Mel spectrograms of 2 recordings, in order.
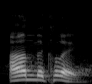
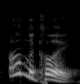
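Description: First: It is said plainly, without added attitude. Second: It is said with confident, playful swagger. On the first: The speaker calls it wrong. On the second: The speaker calls it right.

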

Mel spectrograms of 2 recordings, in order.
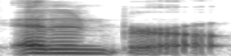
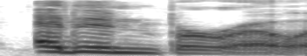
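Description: First: The final syllable is swallowed and reduced. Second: The final syllable is pronounced fully. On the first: "It's just kind of burying the bruh" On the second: "I say like Edinburgh"

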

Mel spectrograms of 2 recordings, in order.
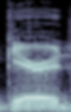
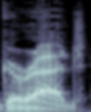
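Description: First: The word has the Scottish-influenced pronunciation. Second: The word has the standard pronunciation. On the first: This is how the speaker personally says it. "why I say garage" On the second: This is the usual way others say it. "instead of garage"

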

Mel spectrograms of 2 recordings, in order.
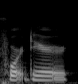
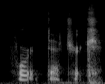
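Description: First: The name is said without a t before r. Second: The name is said with a t before r. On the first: The speaker calls it wrong. "I think I'm pronouncing that wrong" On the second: The speaker calls it right. "I just realized there's a T in it"

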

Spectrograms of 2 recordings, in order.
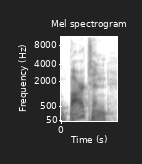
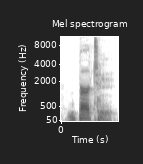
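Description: First: The first vowel is an open 'ah' sound. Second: The first vowel is an 'er' sound. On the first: The speaker calls it wrong. "we don't say Barton" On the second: The speaker calls it right. "we say Burton"

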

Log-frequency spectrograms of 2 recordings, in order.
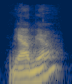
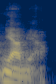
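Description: First: It sounds like checking everyone is following. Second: It sounds like moving on regardless of listeners.

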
